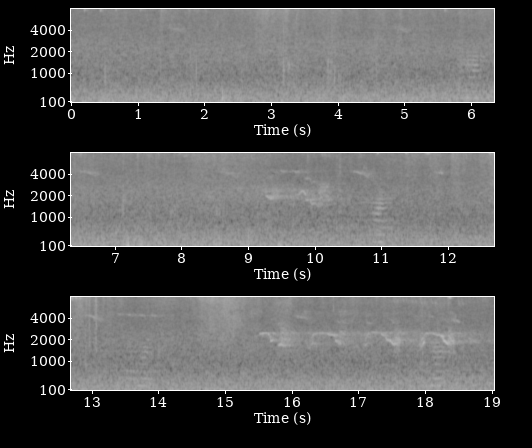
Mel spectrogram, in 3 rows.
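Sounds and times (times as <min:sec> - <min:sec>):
steady background hiss: 0:00.0 - 0:19.0
forest birds chirping and warbling: 0:15.5 - 0:18.9.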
